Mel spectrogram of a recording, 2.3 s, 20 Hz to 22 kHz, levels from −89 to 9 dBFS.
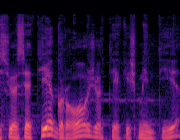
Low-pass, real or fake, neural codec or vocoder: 14.4 kHz; fake; vocoder, 44.1 kHz, 128 mel bands, Pupu-Vocoder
